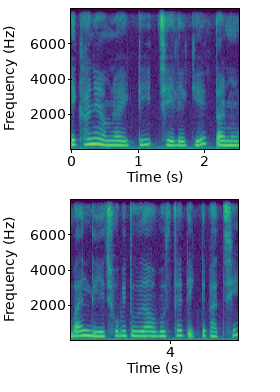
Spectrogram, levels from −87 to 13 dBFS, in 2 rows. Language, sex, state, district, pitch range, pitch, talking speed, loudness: Bengali, female, West Bengal, Kolkata, 245-280 Hz, 260 Hz, 145 wpm, -14 LUFS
